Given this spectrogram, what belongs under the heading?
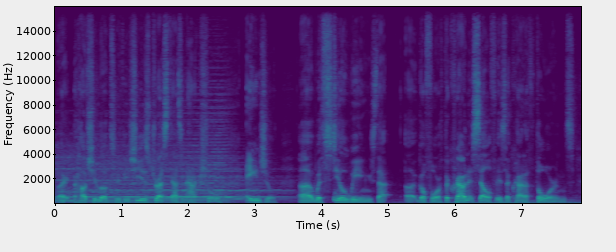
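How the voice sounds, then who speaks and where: A man improvising narration as game master of a tabletop game, often halting to find his words. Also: fairly low pitch, music in the background.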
